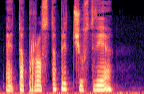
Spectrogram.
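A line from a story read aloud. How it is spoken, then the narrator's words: Through gritted teeth. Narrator (Russian): сквозь зубы процедил император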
